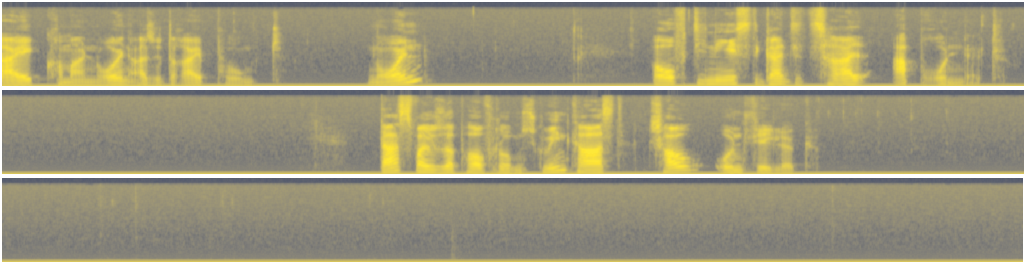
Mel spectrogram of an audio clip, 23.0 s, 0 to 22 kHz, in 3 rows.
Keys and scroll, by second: 0.0 ., 1.4 9, 7.5 Return, 13.1-16.5 typing, 16.9 shift+Return, 17.8 n, 18.1 Return.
